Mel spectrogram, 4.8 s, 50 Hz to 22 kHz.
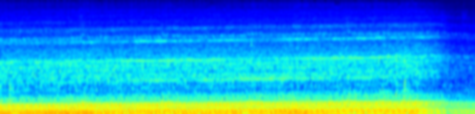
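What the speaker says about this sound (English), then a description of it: "Right, so we are testing our 5th gear." A Chevelle's engine in the My Garage driving game pulls in fifth gear with a loud, steady, harmonic drone. The pitch holds nearly constant before easing off at the end.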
